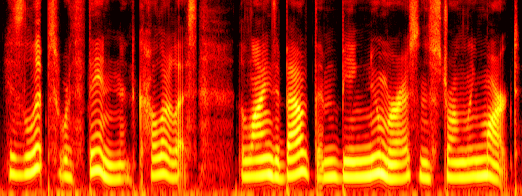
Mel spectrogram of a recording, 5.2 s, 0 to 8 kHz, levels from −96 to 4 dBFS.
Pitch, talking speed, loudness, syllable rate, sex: 210 Hz, 170 wpm, -18 LUFS, 5.1 syllables/s, female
